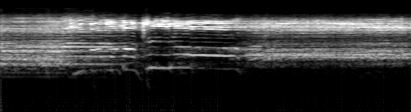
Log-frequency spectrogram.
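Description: Voices singing through a public-address system with held, wavering notes, with a crowd shouting along.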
